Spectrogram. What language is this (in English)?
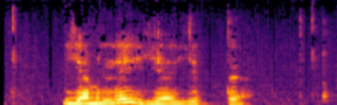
Bashkir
